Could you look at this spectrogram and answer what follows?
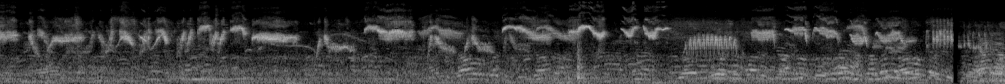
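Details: Iranian lark, called jal, of the Mashhadi type, singing a fast, varied run of high whistled slurs and rising and falling phrases without a break, over a low murmur of background voices.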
